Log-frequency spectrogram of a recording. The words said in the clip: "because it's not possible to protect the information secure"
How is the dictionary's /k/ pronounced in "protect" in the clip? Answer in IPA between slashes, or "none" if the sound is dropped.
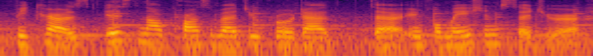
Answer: none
